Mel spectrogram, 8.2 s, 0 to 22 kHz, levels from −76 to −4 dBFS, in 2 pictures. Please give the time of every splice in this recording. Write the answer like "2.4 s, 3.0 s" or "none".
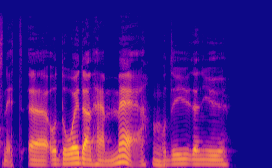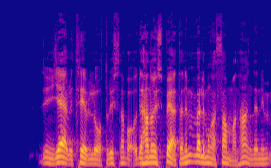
none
